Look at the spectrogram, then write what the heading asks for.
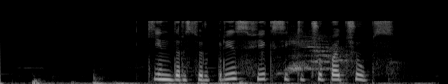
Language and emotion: Russian, neutral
